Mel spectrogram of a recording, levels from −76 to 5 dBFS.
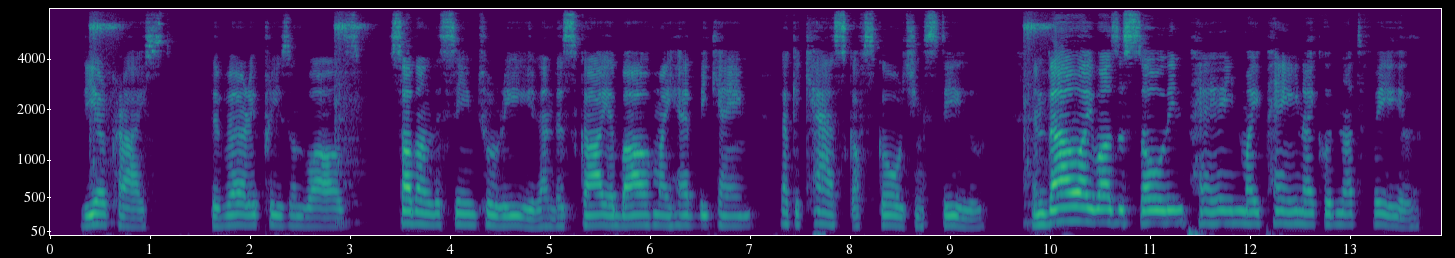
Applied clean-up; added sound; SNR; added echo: classical method WPE with log-MMSE.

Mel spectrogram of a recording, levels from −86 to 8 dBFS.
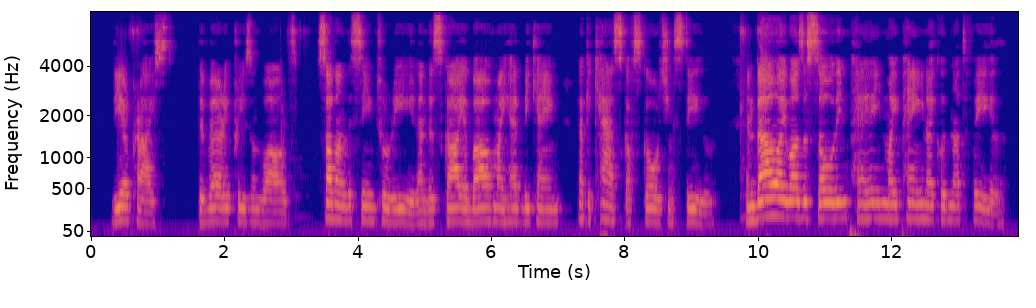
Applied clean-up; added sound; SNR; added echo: neural separator model SepFormer DNS4.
